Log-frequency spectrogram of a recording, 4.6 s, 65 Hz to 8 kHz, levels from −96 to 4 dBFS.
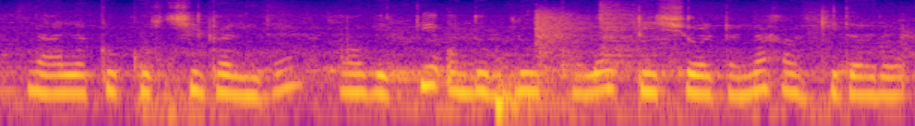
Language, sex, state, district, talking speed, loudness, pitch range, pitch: Kannada, female, Karnataka, Shimoga, 145 wpm, -15 LUFS, 230-245 Hz, 240 Hz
